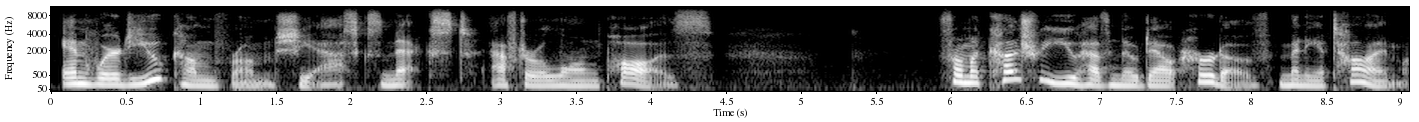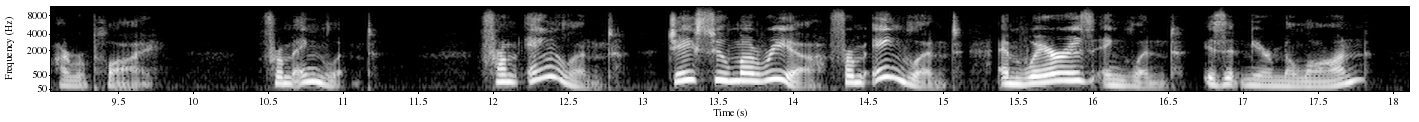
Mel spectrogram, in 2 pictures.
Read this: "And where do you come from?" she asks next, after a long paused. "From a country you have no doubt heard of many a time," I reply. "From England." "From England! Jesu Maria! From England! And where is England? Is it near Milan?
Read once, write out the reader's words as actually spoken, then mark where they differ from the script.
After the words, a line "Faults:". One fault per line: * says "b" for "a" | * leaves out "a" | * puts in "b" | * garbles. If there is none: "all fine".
"And where do you come from?" she asks next, after a long pause. "From a country you have no doubt heard of many a time," I reply. "From England." "From England! Jesu Maria! From England! And where is England? Is it near Milan?
Faults:
* says "pause" for "paused"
